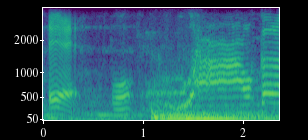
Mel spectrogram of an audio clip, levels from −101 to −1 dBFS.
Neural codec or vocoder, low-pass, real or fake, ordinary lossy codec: codec, 16 kHz, 8 kbps, FunCodec, trained on Chinese and English, 25 frames a second; 3.6 kHz; fake; Opus, 16 kbps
